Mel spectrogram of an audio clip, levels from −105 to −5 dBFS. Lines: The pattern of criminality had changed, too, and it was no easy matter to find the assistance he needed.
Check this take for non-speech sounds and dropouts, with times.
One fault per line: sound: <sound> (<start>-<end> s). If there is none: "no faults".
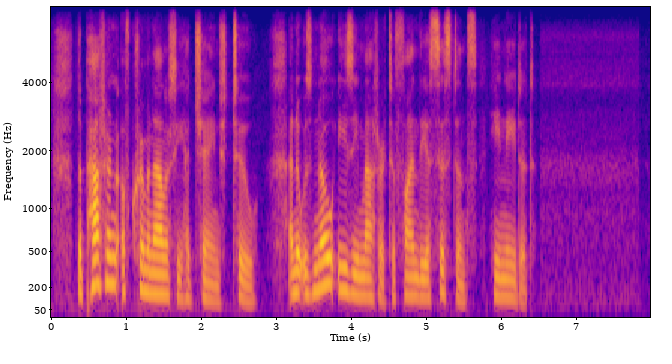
no faults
